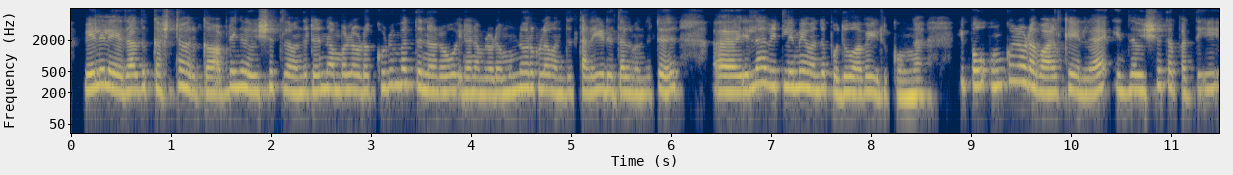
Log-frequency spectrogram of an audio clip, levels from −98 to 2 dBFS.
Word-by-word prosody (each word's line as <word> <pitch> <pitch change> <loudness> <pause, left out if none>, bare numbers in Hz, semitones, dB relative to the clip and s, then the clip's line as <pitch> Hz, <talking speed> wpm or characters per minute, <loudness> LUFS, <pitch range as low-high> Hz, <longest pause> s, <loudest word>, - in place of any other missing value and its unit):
வேலையில 250 +3 +4
ஏதாவது 220 +3 +1
கஷ்டம் 225 +4 0
இருக்கா? 200 -1 -2
அப்படிங்கிற 250 +5 +1
விஷயத்தில 230 0 0
வந்துட்டு, 210 +1 -1
நம்மளோட 225 -1 -1
குடும்பத்தினரோ, 250 -6 -1
இல்ல 195 - -1
நம்மளோட 190 0 -2
முன்னோர்களோ 230 +1 0
வந்து 195 0 -3
தலையிடுதல் 205 -1 -1
வந்துட்டு, 195 +3 -1 0.5
ஆ, - - +4 0.3
எல்லா 285 +6 +1
வீட்டிலயுமே 260 -1 +2
வந்து 230 +1 0
பொதுவாவே 195 +1 +1
இருக்குங்க. 175 0 +1 0.5
இப்போ 270 0 +3 0.2
உங்களோட 315 0 0
வாழ்க்கையில, 200 -1 0 0.3
இந்த 210 +2 -3
விஷயத்தப் 250 +1 0
பத்தி, 200 +4 -7
220 Hz, 140 wpm, -24 LUFS, 200-250 Hz, 0.5 s, வேலையில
